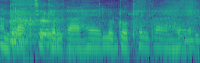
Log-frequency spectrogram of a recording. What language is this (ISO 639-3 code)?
hin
